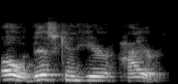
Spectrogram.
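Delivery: normal talking voice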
